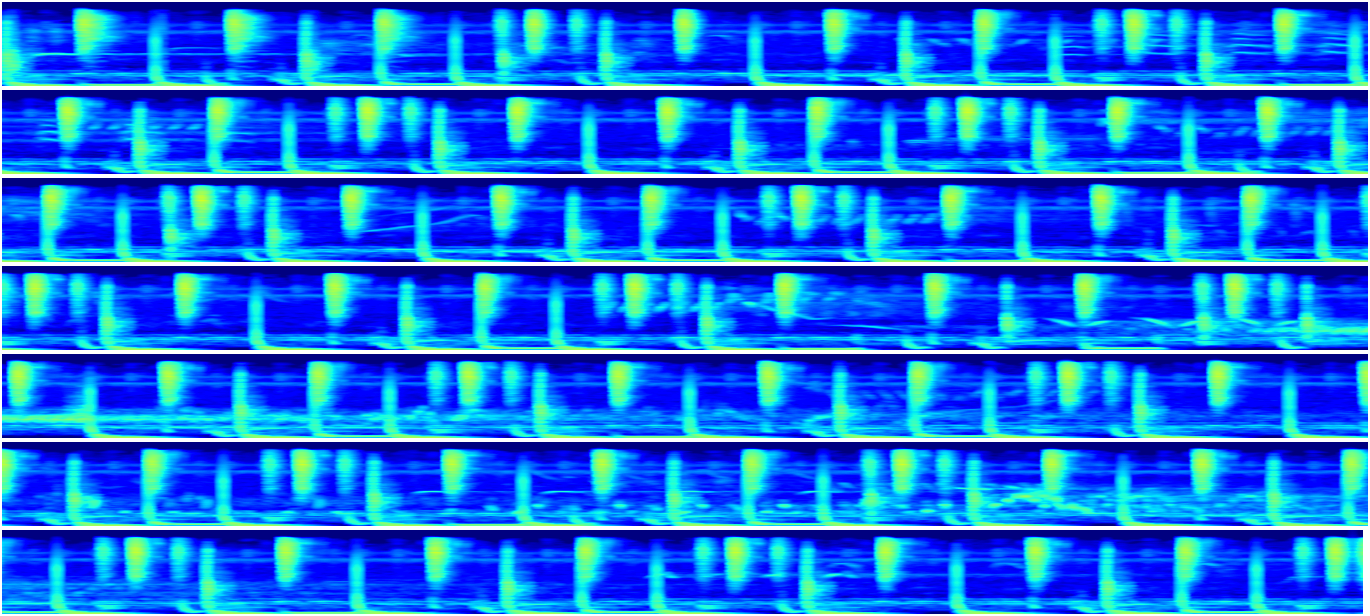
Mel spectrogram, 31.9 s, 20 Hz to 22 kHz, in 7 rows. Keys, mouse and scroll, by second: 0.0-1.7 drag, 9.9 a, 12.8-14.6 right drag, 13.6-15.5 drag, 18.1 a, 18.8-21.9 right drag, 21.4-23.4 drag, 24.6 a, 25.3-27.9 right drag, 27.8 click, 28.5-29.6 drag, 30.4-31.6 middle drag, 30.8 a, 31.6-31.8 right drag.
